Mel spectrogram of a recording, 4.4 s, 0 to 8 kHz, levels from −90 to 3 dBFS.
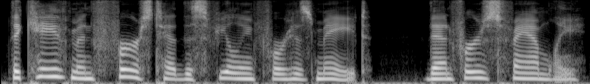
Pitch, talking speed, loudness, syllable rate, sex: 200 Hz, 175 wpm, -18 LUFS, 4.6 syllables/s, female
